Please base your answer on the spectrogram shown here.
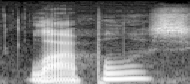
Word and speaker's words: Lapilus: It was a competitive fight, but Taylor, Lapilus? Yeah, that's how you pronounce it.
